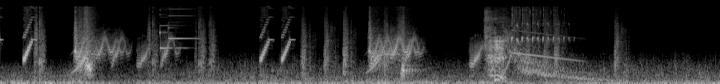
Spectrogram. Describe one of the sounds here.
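Swords clash and swoosh in quick bursts.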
